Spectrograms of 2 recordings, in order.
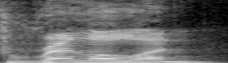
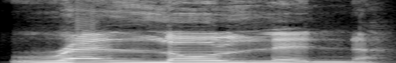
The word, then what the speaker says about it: Relolin: His name is pronounced Relolin. Relolin.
